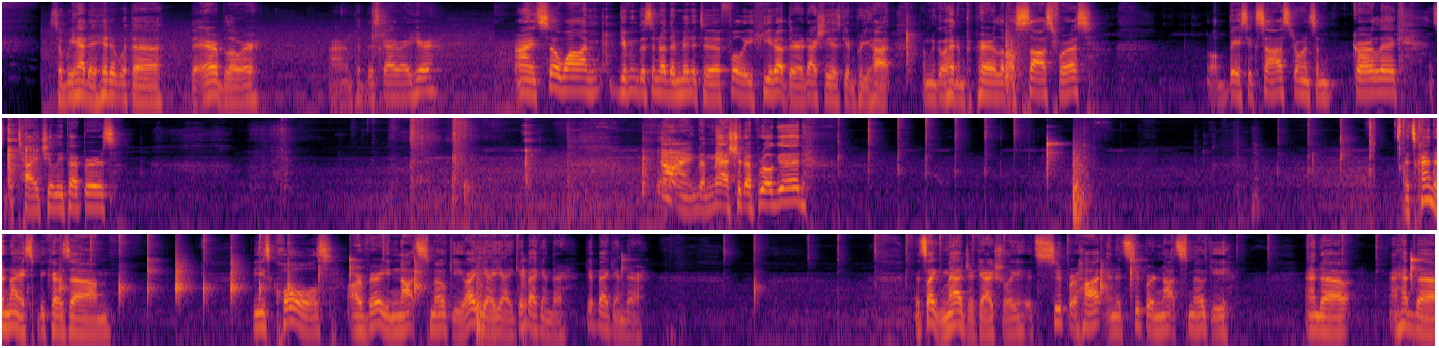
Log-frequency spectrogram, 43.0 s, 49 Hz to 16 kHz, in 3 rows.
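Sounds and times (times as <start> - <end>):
pestle grinding in mortar: 35.9 - 43.0.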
